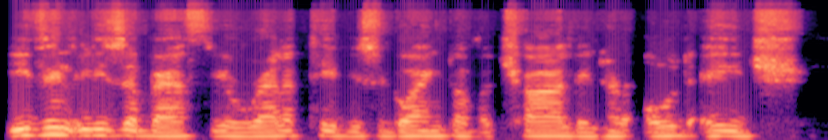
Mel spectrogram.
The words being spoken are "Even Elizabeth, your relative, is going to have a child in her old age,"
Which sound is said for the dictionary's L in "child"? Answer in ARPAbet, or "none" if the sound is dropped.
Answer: L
